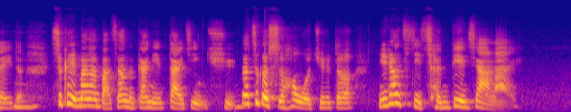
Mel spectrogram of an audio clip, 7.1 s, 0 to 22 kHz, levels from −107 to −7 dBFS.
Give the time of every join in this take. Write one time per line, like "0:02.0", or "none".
0:02.9

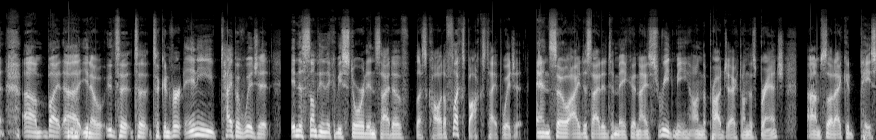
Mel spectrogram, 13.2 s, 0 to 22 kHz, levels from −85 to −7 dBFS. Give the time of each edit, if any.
0:08.0

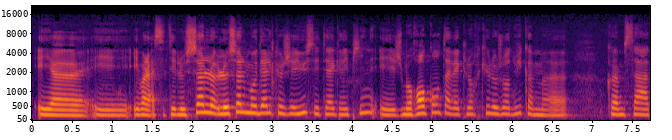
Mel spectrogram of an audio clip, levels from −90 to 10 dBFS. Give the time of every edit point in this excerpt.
none

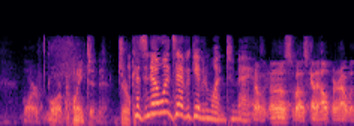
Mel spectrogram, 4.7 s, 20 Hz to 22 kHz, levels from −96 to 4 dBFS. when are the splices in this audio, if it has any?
0:01.7
0:03.4

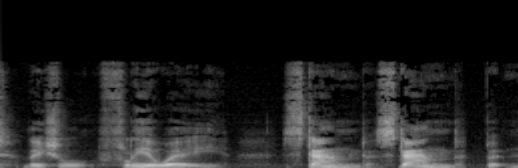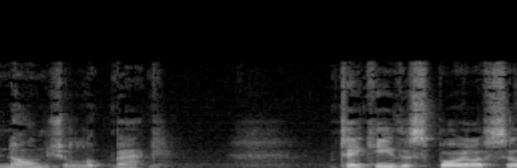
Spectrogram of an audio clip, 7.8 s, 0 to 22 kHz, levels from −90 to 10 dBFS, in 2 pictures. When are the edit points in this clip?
0:03.5

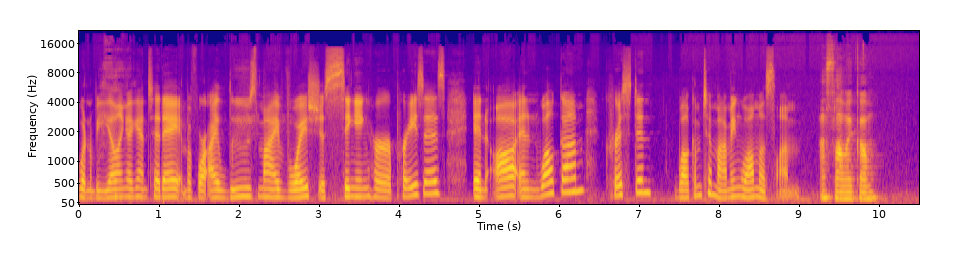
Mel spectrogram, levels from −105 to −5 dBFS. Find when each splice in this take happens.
0:09.2

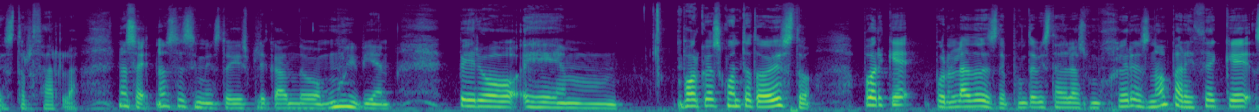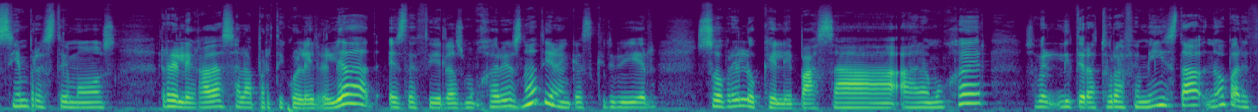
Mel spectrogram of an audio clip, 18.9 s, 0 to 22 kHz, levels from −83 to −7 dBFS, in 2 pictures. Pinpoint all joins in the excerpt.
none

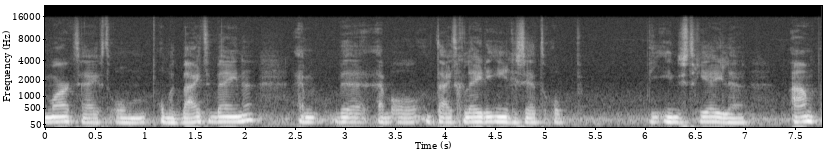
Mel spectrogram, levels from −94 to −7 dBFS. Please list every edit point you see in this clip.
none

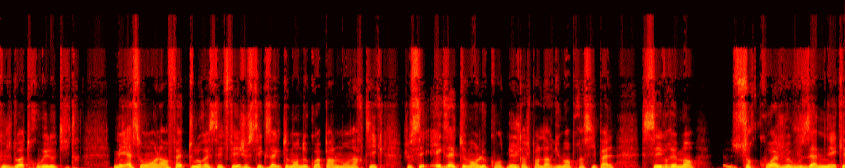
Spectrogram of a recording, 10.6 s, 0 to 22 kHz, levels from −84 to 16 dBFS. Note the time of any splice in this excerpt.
0:06.5

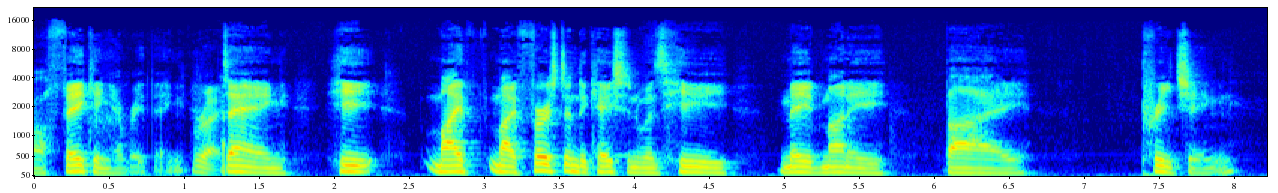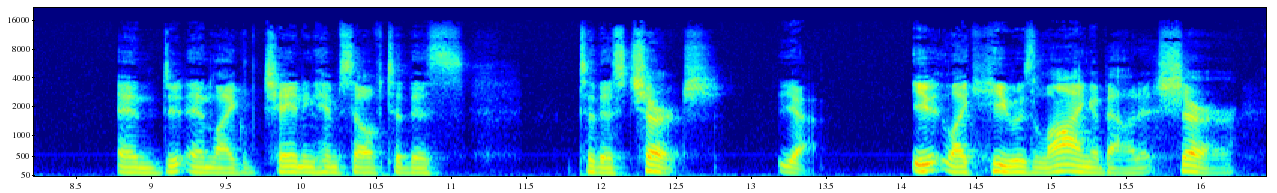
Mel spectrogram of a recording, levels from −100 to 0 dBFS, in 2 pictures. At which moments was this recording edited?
0:01.3

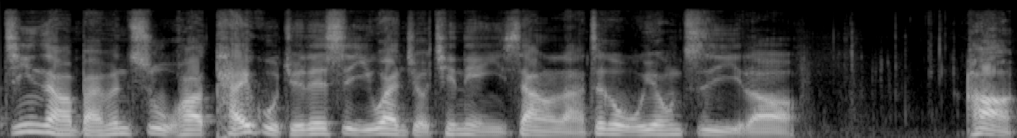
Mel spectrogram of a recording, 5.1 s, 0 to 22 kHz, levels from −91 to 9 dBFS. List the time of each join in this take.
none

